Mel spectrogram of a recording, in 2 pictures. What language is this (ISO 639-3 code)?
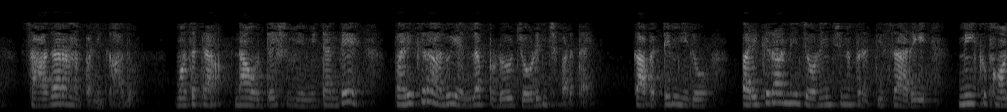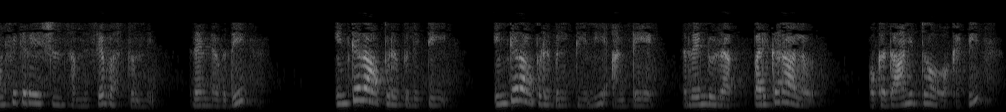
tel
